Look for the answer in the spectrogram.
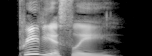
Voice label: "previously", english; 3000 words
